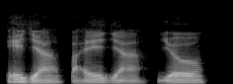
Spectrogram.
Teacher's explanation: no es una consonante en la que la lengua se pegue al paladar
